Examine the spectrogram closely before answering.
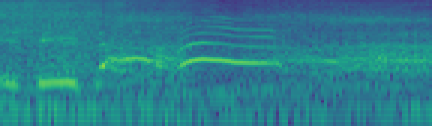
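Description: A young man shouts loudly outdoors.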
